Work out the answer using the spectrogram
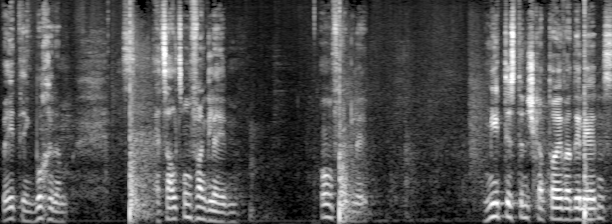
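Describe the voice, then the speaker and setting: A man preaching to a room of students in an unpolished, conversational sermon. His pitch sits in an ordinary middle range as he hammers lines home by saying them twice. He jumps from loud bursts to quiet asides, with a faint hiss of noise behind him. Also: moderate pace, pauses often. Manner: emphatic, repeats phrases for effect. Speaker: rabbi giving a talk.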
